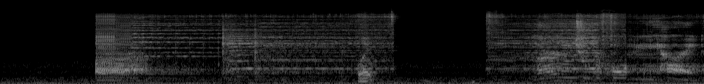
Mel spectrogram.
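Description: Game music and effects play from a small handheld speaker.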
